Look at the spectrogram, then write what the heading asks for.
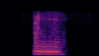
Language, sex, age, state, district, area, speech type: Manipuri, male, 30-45, Manipur, Thoubal, rural, conversation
